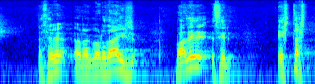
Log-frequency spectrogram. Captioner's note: speaking spanish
